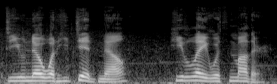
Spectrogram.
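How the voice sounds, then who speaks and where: A man's voice: on the high side, soft background music, pitched above the performer's own voice, lightly acted. A man voicing a deranged, lovesick teenage sister from a visual novel game, with theatrical, mocking, coaxing delivery. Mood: gleeful, cruel. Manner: taunting, theatrical, drawn-out coaxing.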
